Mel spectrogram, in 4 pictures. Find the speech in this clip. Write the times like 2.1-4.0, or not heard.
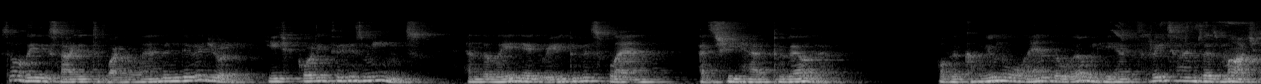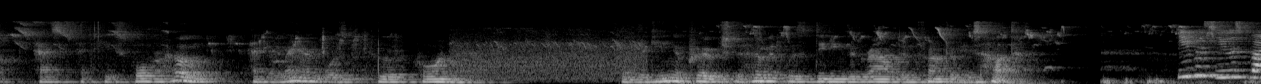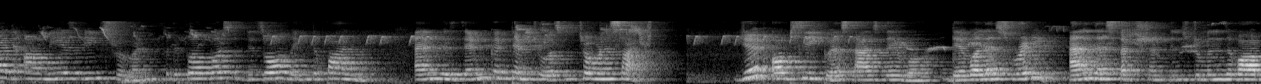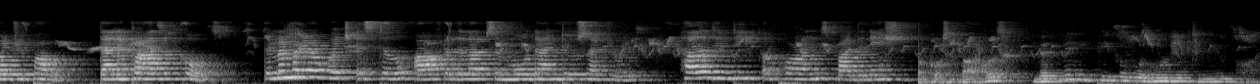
0.0-8.2, 9.4-17.5, 18.8-23.0, 24.4-31.6, 32.5-50.3.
